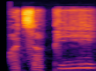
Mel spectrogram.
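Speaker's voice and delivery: quiet, curious whispering. Voicing a character who leans over to a player and asks: whispering. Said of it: "whispers over to you".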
